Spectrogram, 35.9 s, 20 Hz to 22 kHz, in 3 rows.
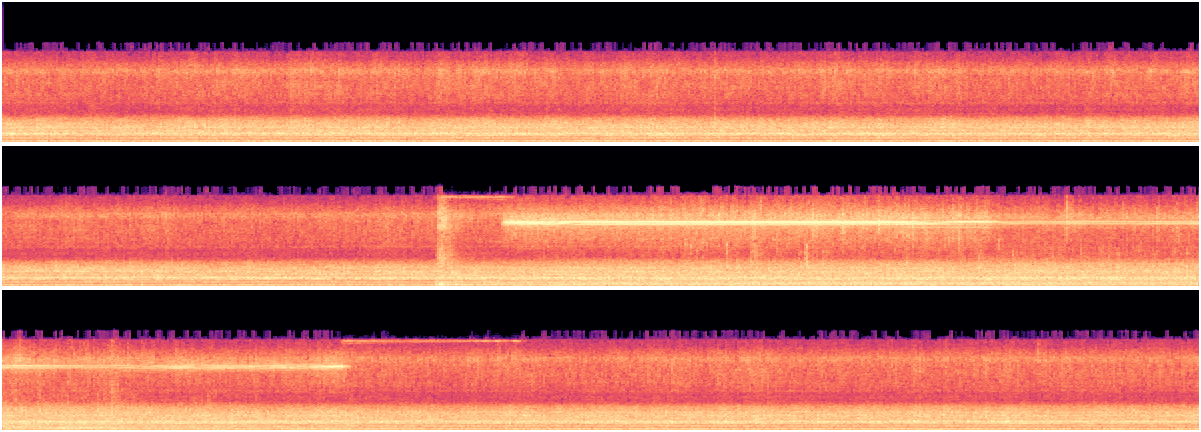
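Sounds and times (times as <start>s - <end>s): gear hobbing machine humming: 14.6s - 29.6s
sharp click: 16.3s - 16.6s
high-pitched whine: 16.4s - 29.3s.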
